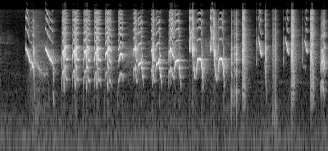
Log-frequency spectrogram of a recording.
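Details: Singing Nias hill myna, used as a lure so that mute mynas answer. Rapid run of loud squawking, slurred whistles and rising notes, roughly two per second, over a faint low hum.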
